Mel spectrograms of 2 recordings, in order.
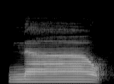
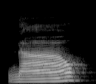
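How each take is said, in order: First: The syllable is said with a mid tone. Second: The syllable is said with a high tone. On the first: "middle tone version" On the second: "resulting in a high tone"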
